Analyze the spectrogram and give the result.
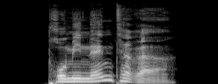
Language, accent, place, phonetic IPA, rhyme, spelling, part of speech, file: German, Germany, Berlin, [pʁomiˈnɛntəʁɐ], -ɛntəʁɐ, prominenterer, adjective, De-prominenterer.ogg
- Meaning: inflection of prominent: 1. strong/mixed nominative masculine singular comparative degree 2. strong genitive/dative feminine singular comparative degree 3. strong genitive plural comparative degree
